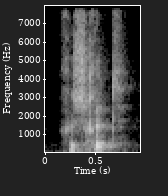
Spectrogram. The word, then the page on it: geschut: [ɣə.ˈsxœt]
